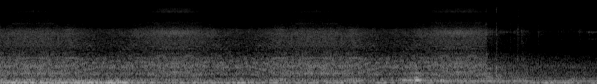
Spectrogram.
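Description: A fire extinguisher sprays with a loud, steady hiss.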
